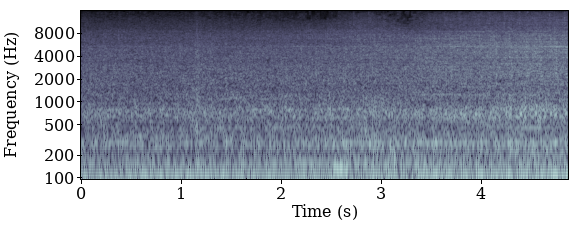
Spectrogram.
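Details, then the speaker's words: GMC Yukon V8 with baby cam, first start after DoD delete, no antifreeze yet, untuned: deep, steady idle with even low rumble, no knocks or misses; healthy. "you can stop tapping now counters back there tapping sounds good she sounds very good"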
